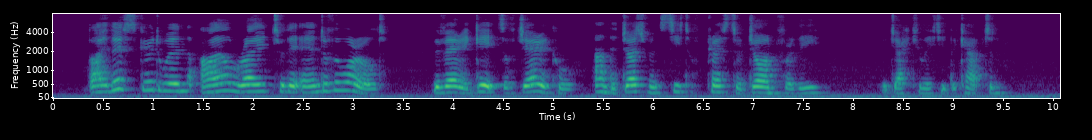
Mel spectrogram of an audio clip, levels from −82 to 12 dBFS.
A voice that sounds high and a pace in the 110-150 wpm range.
No: high, 235 Hz; average, 165 wpm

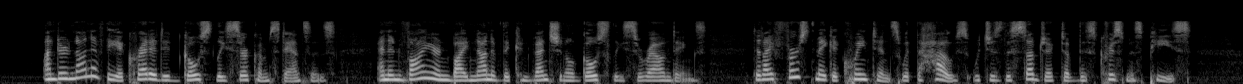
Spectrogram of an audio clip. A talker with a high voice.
Yes: high, 195 Hz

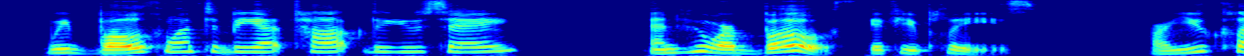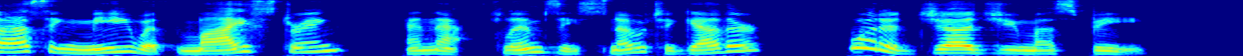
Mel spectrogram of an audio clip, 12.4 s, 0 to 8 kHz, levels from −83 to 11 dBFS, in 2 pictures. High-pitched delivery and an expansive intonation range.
Yes: high, 235 Hz; wide, 7.0 semitones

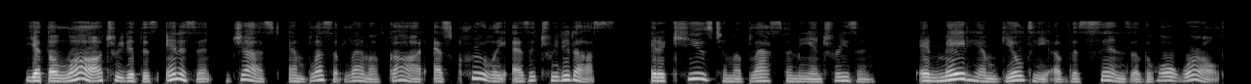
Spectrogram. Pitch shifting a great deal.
Yes: wide, 6.1 semitones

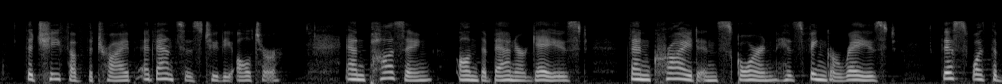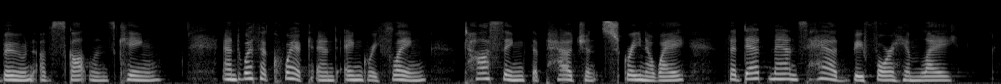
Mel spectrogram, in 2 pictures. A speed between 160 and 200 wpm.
No: average, 145 wpm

